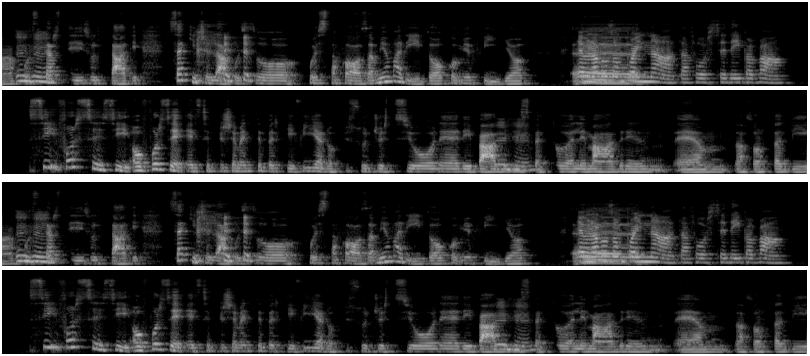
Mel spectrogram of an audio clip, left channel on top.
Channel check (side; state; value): both; normal; correlation 0.75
